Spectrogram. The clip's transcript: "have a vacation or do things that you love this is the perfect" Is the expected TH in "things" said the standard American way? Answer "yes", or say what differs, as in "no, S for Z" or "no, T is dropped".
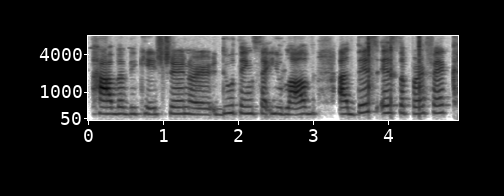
no, T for TH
